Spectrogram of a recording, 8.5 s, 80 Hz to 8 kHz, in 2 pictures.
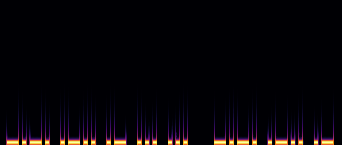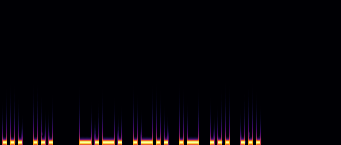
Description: Morse code, heard as a keyed tone, about 25 wpm, 250 Hz. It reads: CLASS CLASS CLASS
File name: morse / morse-training-25WPM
